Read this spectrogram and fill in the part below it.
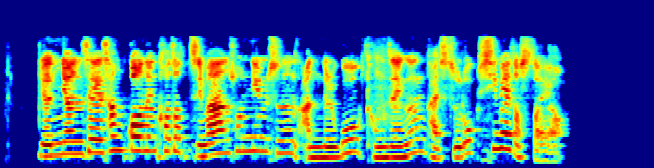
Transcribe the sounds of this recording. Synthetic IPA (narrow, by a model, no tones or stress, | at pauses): mjʌɲːʌnsʰe̞sʰaŋk͈wʌnɯnkʰʌd͡ʑʌt̚t͡ɕ͈imansʰoɲːimsʰunɯna̰nːɯɭɡokjʌŋd͡ʑe̞ŋɯnkaɭs͈uɾok̚ɕʰime̞d͡ʑʌs͈ʌjo̰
